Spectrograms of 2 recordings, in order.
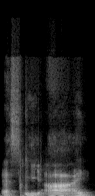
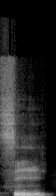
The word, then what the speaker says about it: SEI: The other one that's been moving more recently is SEI, S-E-I. Some people pronounce it C. I call it SEI.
